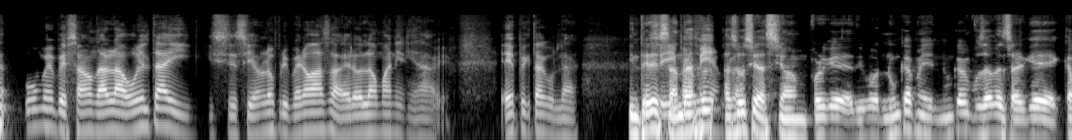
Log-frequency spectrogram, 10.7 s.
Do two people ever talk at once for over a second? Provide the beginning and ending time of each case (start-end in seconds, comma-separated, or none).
6.5-7.7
